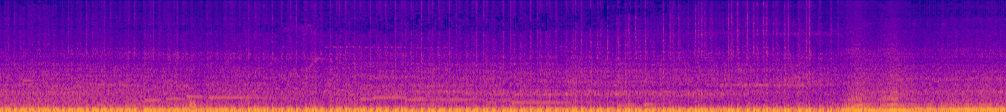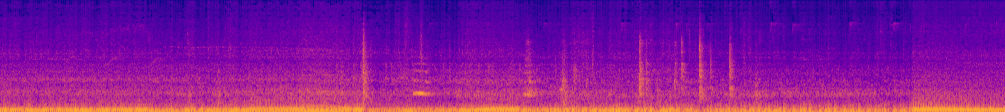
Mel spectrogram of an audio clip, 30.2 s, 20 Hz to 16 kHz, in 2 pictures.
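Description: The air-cooled flat-four engine of a 1978 VW Super Beetle running with a steady low rumble. The rumble gets louder near the end.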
